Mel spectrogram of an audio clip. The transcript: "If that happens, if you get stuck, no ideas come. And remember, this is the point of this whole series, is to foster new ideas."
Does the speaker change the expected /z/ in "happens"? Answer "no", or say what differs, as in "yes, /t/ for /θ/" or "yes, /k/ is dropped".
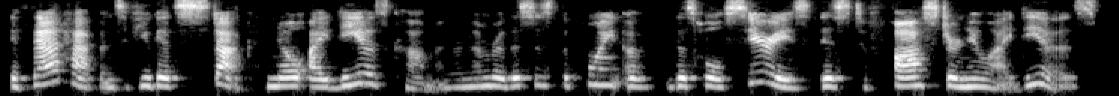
no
